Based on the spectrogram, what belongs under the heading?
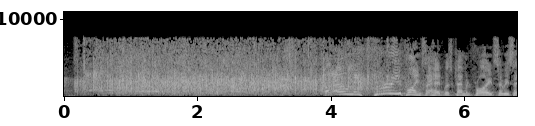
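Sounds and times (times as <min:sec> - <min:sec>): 
audience applause: 0:00.0 - 0:05.4
speech: 0:03.9 - 0:06.7.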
